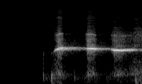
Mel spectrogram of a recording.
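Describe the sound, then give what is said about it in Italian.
A person whistles to imitate a whistling butterfly, a clear, steady high tone in three short bursts with brief gaps between them. “questa farfalla favolosa era proprio pazzerella, sapeva anche fischiare.”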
